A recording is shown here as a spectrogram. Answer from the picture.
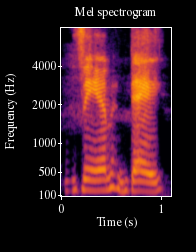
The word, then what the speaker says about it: Zendaya: No, it's said how it's spelled. Zendaya.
